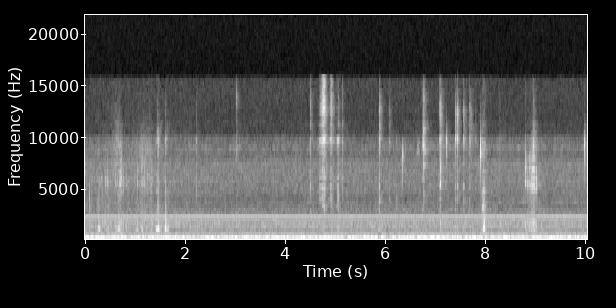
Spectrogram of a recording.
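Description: Steady low electrical hum with a faint high whine from bench equipment, and a few faint light clicks of a soldering iron and tools against a circuit board.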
